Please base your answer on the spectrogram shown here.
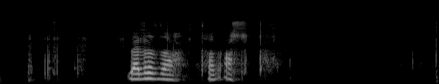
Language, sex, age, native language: Icelandic, male, 8, Icelandic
